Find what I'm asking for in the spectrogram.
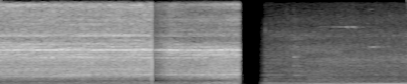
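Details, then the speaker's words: Honda Civic after service and new coil, just started: steady even petrol idle with no misses, knocks or ticks, brief dropout then smooth; started straight away with plenty of spark, running healthy. "right so as you saw when I started it up started up straight away you know nothing wrong you saw that we have plenty of spark on the tool the car sounded nice"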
